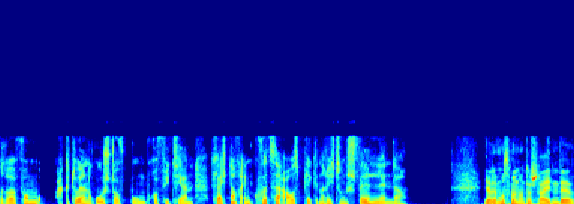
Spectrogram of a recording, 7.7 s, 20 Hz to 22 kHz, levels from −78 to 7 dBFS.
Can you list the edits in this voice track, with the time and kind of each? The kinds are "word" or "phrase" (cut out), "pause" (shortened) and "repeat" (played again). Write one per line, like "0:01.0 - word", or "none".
none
